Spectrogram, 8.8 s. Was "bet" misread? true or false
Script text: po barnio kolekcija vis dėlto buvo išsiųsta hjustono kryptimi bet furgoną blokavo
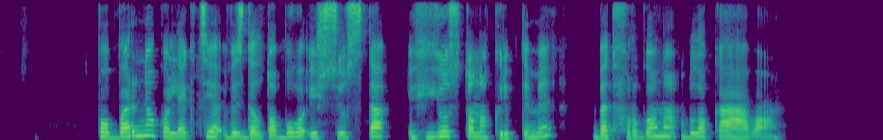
false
